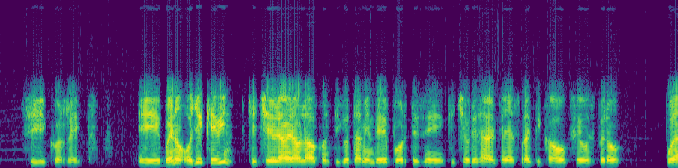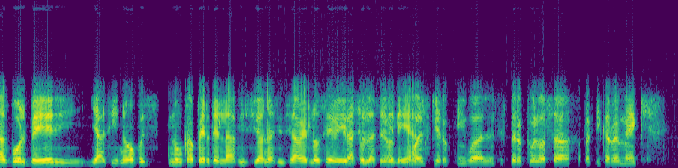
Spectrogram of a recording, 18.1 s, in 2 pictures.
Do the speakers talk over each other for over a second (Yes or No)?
Yes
